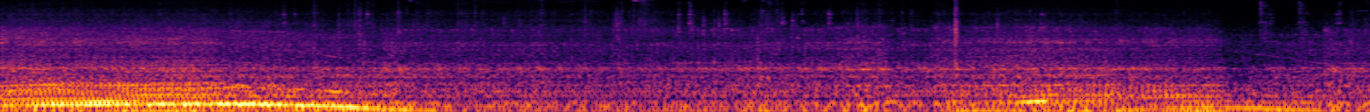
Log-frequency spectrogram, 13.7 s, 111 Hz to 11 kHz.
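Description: Kenworth T800 semi truck's diesel engine heard from inside the cab while driving. The engine note falls off about four seconds in and again near the end, as with gear changes.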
